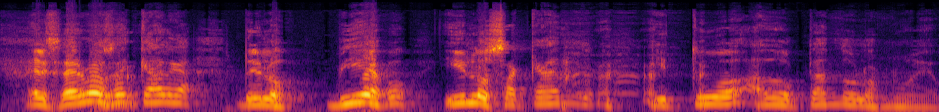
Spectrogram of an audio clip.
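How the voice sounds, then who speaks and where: Over noticeable background noise, a man talks at a high pitch with very wide pitch swings. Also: moderate pace. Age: 70s. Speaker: economist and journalist. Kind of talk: interview conversation.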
